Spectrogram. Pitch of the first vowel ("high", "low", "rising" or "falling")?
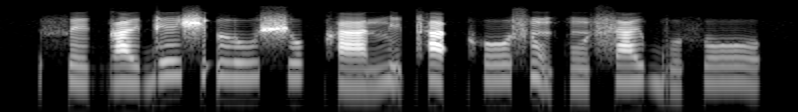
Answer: low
